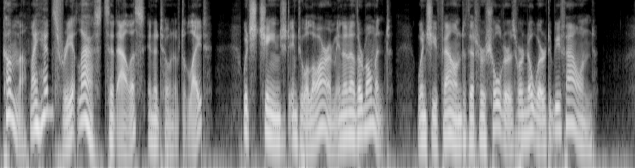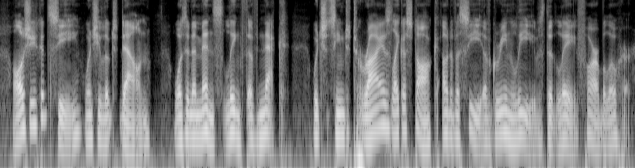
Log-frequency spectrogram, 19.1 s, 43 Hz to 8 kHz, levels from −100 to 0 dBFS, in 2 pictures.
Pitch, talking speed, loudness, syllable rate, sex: 115 Hz, 200 wpm, -20 LUFS, 5.0 syllables/s, male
